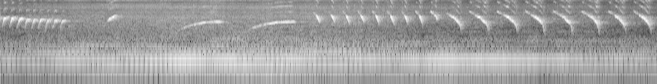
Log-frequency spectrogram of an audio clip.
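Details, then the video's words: Canary song over a steady low hum: a short buzzy note, a couple of upslurred whistles, then a run of quick repeated downslurred chirps. "CANARY Gacor Cengkok Istimewa"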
